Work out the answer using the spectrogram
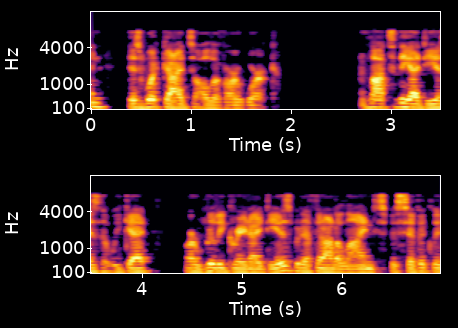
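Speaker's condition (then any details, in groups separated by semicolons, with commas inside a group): No condition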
